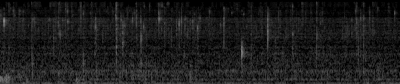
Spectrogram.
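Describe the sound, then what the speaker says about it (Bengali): Kechki fish fritters frying in oil over low heat, a soft continuous crackling sizzle with scattered small pops, fairly quiet and without voices. "আস্তে আস্তে জাল দিয়ে ভাজতে হবে।"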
